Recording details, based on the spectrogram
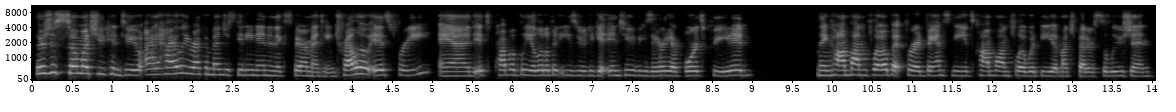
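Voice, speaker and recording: A woman's voice: fairly high pitch, fairly even intonation, fairly quick. Upbeat chatty woman presenter. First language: English. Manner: chatty and upbeat, frequent ums. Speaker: workshop presenter. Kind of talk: webinar presentation.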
